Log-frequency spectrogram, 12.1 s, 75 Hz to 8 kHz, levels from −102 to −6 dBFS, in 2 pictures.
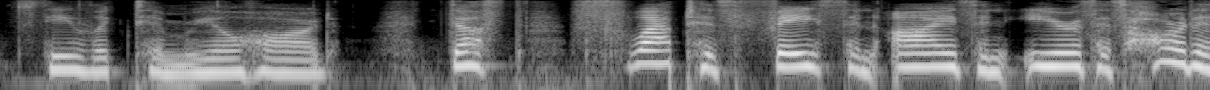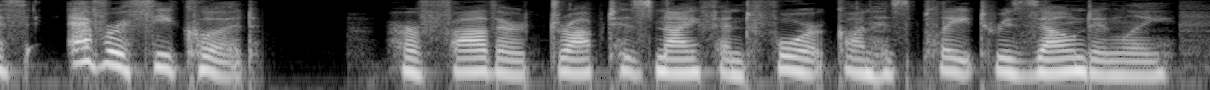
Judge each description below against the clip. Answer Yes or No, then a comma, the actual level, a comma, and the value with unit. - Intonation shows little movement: No, average, 5.1 semitones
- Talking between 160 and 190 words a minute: No, average, 145 wpm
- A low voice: No, high, 195 Hz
